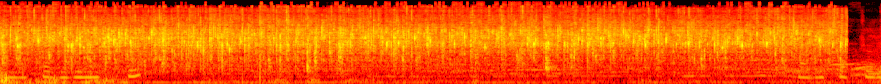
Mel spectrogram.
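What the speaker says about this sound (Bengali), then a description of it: "মাছটা ভেজে নিচ্ছি" Fish frying in a pan for a home-cooked meal, a steady loud sizzle and crackle of hot oil throughout, with occasional soft clinks before it cuts off near the end.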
